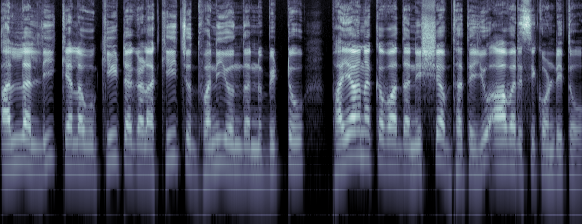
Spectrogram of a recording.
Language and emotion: Kannada, neutral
